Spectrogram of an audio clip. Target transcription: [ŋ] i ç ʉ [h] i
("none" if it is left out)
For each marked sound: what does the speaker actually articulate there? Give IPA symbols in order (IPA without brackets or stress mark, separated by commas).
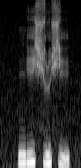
ŋ, ç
